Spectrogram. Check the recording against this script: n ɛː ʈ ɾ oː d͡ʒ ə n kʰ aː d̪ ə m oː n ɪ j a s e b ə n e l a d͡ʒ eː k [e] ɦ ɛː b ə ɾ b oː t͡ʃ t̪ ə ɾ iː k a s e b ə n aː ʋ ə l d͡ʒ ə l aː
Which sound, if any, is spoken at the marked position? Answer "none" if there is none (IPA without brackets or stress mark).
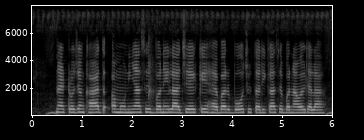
e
